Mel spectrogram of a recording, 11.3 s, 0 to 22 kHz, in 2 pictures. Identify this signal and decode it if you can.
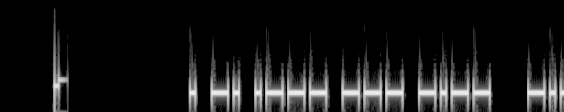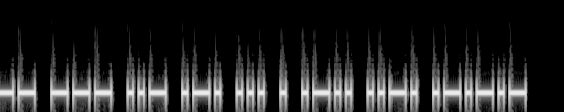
Morse code, heard as a keyed tone, about 22 wpm, 700 Hz. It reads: ENJOY YOURSELF.
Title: Sentences from Top 1000 Words - Review Part 5 - 22wpm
